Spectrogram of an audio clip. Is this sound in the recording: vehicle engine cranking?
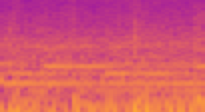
no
